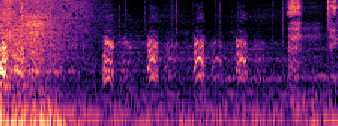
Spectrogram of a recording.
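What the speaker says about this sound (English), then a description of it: "I hear only barking" In the Guardians of the Galaxy video game, a dog gives a series of sharp, evenly spaced barks and yips, close and clear, after a burst of louder game noise at the start.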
